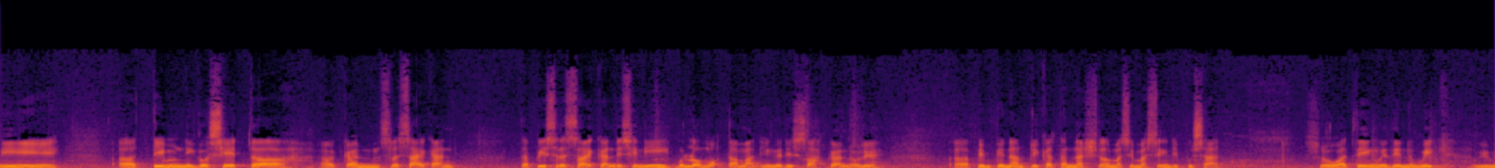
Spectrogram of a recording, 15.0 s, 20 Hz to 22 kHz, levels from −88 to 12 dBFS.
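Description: The audio slows by 6.45% and drops 115 cents at 3.12–3.78 s, 8.22–9.02 s and 12.32–13.40 s, then snaps back, likely a drift correction step in clock-matching software.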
